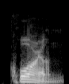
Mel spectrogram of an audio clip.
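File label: "quorum", American English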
